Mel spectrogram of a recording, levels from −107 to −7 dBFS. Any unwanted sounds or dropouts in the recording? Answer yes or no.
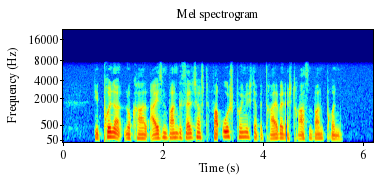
yes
